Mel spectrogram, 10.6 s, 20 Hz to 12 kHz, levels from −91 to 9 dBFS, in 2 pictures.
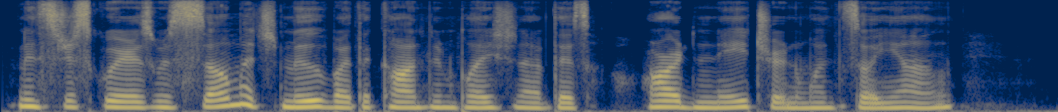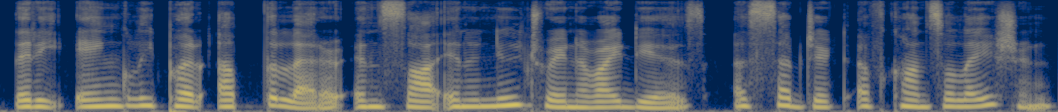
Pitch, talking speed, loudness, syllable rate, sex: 185 Hz, 205 wpm, -18 LUFS, 5.8 syllables/s, female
